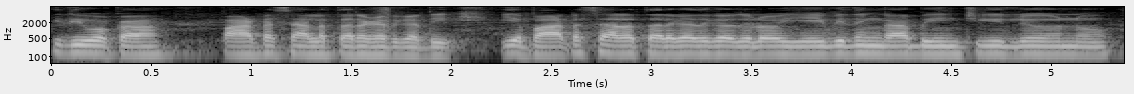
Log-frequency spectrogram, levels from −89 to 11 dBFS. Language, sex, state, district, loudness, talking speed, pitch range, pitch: Telugu, male, Telangana, Karimnagar, -18 LUFS, 145 wpm, 125-130 Hz, 130 Hz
